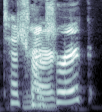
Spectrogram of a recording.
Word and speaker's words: Tetrarch: Tetrarch.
